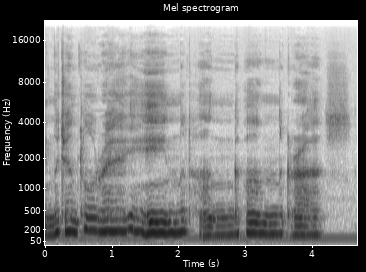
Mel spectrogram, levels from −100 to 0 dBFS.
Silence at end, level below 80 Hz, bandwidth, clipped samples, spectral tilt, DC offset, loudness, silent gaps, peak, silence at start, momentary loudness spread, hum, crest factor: 0 s; -56 dBFS; 15 kHz; under 0.1%; -7 dB/octave; under 0.1%; -20 LUFS; none; -4 dBFS; 0 s; 9 LU; none; 16 dB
